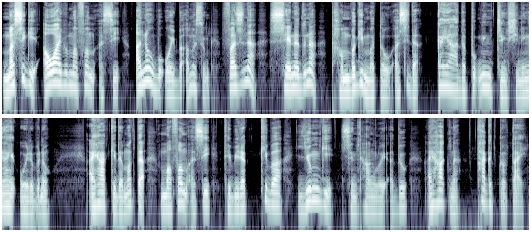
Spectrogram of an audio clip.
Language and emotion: Manipuri, surprised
